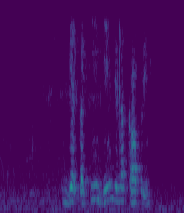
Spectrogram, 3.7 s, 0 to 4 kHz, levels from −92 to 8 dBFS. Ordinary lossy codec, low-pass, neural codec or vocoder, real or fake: Opus, 32 kbps; 3.6 kHz; vocoder, 44.1 kHz, 80 mel bands, Vocos; fake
